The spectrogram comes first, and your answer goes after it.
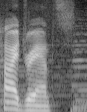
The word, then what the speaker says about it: Hydranths: First thing is it's pronounced hydrants which is named after the feeding zoids that hydroids have which are often the juvenile stages for hydroone jellies.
